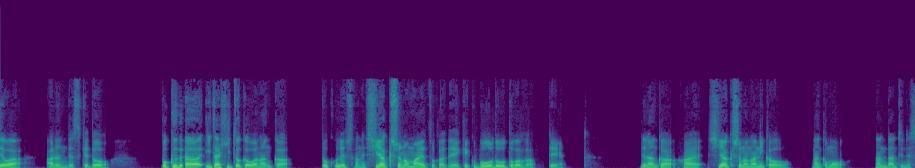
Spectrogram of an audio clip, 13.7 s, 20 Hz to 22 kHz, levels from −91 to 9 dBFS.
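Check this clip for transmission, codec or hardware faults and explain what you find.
Repeated packet loss (robotic sound) runs from 6.55 to 8.37 s. Lost stretches, the longest 60 ms, are patched by stretching the preceding sound, about 260 ms in all, so the speech turns choppy. Spectrograms show smeared, repeated frames; waveforms show abrupt joins.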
